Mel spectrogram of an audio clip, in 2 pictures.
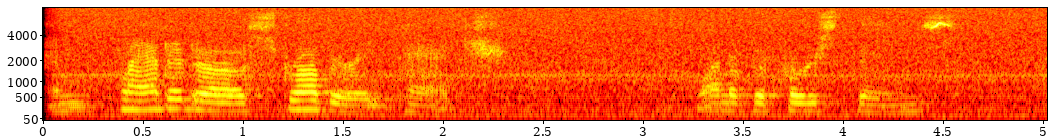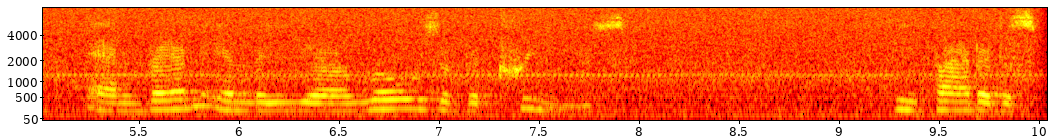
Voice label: Oral history with 85 year old white female Mesa County Colorado, american english dialect recordings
